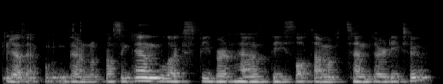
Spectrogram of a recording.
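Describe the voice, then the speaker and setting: A man working as a ground controller, giving clearances and commentary in a halting, self-correcting way. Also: medium pitch, steady tone, mellow. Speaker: virtual air traffic ground controller. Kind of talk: radio clearances and explanatory commentary. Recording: muffled, roomy microphone sound.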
